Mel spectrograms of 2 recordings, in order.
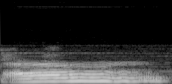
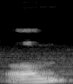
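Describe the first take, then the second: First: The o vowel is drawn out very long. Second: The o vowel is ordinary in length. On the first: It is the sacred pranava sound. "वो प्लुत ओ है ... इसकी तीन इकाई" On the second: It is the ordinary spoken word. "कंठ से। खूब विसर्जनीय कंठ यहां से है"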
